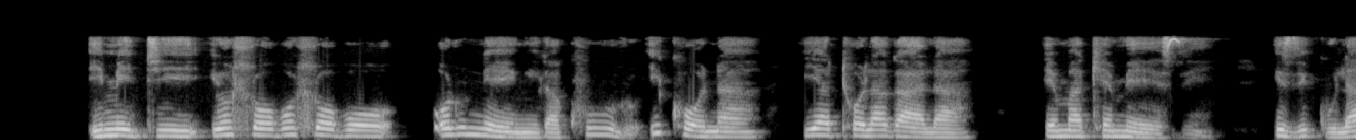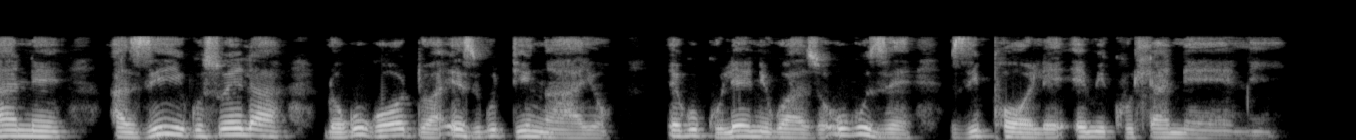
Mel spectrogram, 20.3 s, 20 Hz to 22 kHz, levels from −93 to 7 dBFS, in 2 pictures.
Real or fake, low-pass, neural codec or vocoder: real; 7.2 kHz; none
